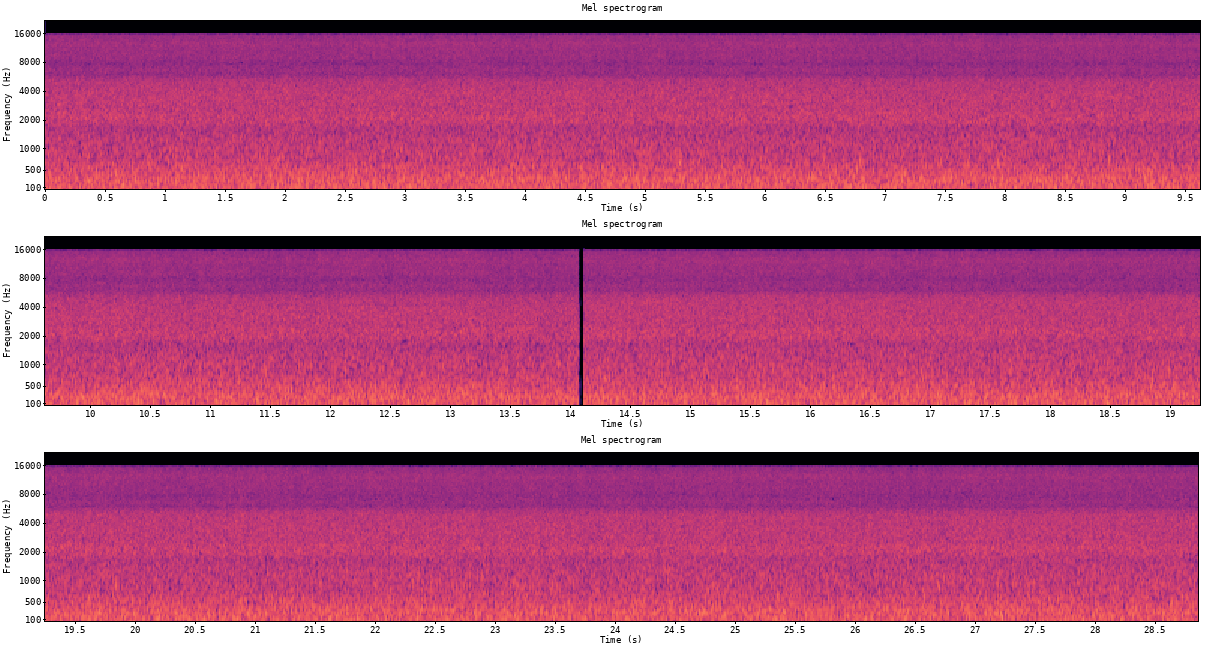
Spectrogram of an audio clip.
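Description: Waterfall rushing over rocks: a steady, even noise of falling water with no change in level.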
